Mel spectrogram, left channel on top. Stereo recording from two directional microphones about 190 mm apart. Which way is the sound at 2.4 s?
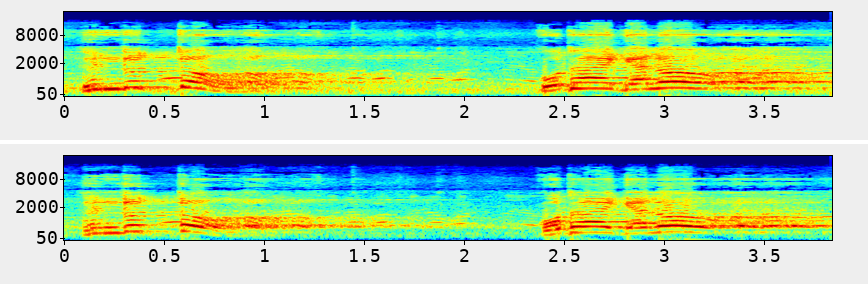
50° right (ahead or behind).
